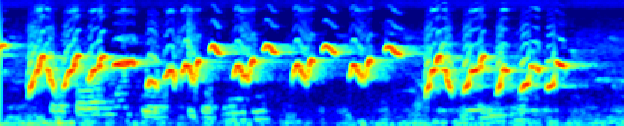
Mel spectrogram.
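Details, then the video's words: Kept White-rumped shama of Arko Tangerang lineage from Petarukan, Pemalang, freshly moulted out of juvenile plumage, delivering loud clear whistled phrases: swooping slurred notes, a row of evenly repeated high whistles, then a rapid falling flourish. "Kicau Murai batu lepas trotol,suaranya heboh"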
